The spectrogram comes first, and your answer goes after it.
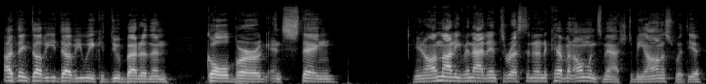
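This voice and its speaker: A man hosting a wrestling news show, giving blunt, profane opinions and getting loud when worked up. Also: fairly high pitch, brisk. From New York.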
